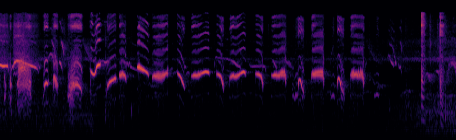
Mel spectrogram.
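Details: Tame, large-bodied Chinese hwamei singing loud, rich whistled phrases: rapid slurred notes rising and falling, a run of repeated ringing whistles, then sharp high flicks, with a short pause between bursts.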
